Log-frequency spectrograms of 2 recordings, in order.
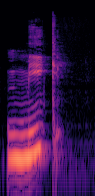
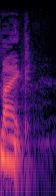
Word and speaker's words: Meik: It's spelled M-E-I-K. – M-E-I-K. M-E-I-K. – And it's pronounced Mike.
